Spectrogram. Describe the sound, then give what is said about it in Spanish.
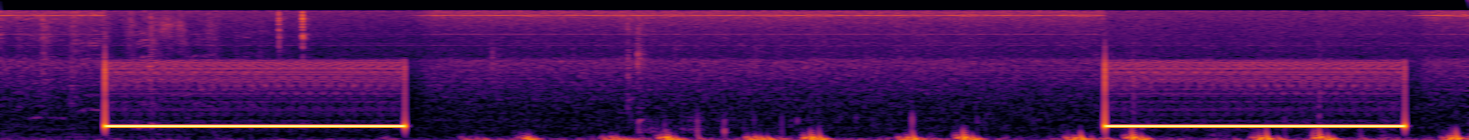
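A telephone ringback tone sounds twice as a call goes unanswered, each a steady buzzing beep of about a second and a half separated by a long pause, while soft, low, heartbeat-like thumps pulse in the gap. “por Dios, cógenos el teléfono, venga.”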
